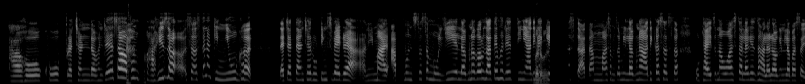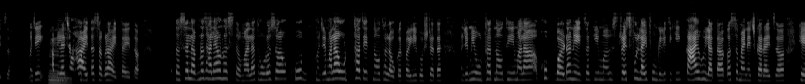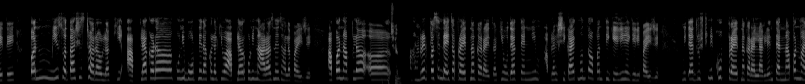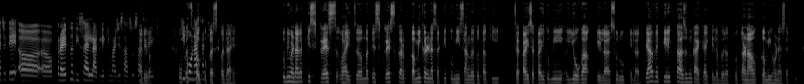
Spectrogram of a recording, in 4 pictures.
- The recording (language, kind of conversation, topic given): Marathi, podcast, काम आणि घरातील ताळमेळ कसा राखता?
- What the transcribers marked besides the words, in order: chuckle; in English: "रूटीन्स"; in English: "बर्डन"; in English: "स्ट्रेसफुल लाईफ"; other background noise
